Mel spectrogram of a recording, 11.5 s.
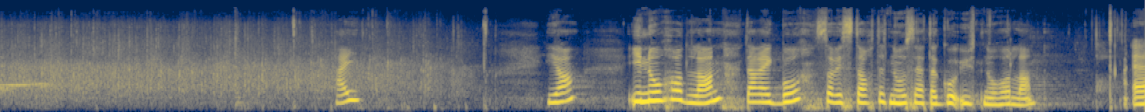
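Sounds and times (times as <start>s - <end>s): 
audience applause: 0.0s - 4.8s
speech: 3.4s - 3.8s, 5.5s - 10.5s.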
